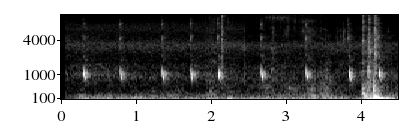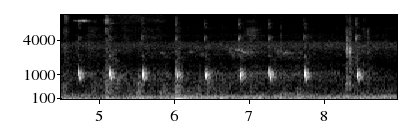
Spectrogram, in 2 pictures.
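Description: A chipmunk gives a steady series of sharp, mid-pitched chirps, about two every second.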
